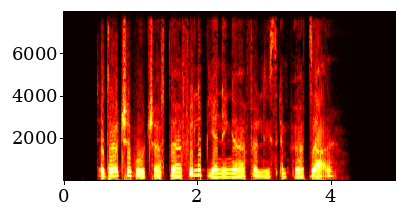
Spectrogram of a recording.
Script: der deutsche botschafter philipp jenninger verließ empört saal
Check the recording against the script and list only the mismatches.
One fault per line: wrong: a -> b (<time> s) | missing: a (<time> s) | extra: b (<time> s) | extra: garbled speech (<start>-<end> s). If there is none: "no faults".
no faults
